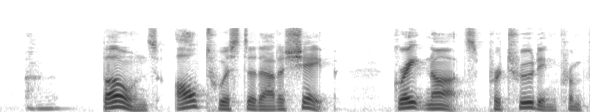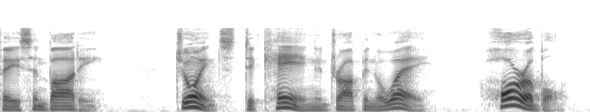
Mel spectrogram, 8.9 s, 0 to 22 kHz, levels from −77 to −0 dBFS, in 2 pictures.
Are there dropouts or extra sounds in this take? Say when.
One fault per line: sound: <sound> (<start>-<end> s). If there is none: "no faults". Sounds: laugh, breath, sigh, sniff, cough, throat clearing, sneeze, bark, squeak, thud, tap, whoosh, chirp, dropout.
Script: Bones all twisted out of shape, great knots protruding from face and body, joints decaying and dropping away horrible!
sound: cough (0.2-0.6 s)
